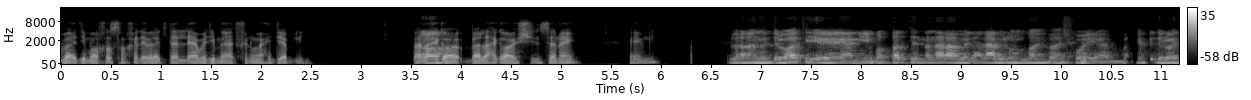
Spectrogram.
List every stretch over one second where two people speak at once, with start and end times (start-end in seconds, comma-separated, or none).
none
